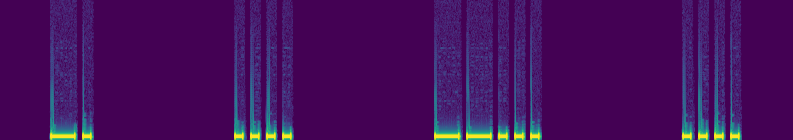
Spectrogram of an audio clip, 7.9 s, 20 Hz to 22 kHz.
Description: Morse code, heard as a keyed tone, about 15 wpm, spaced as for 5 wpm, 700 Hz. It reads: NH7H
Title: USA Call Signs - 6x Character Spacing - 15wpm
